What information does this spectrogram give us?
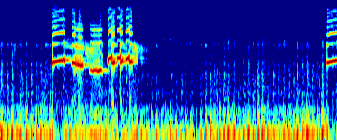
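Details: Orange-headed thrush, a popular caged songbird in Indonesia, delivers a loud rapid phrase of whistles dipping downward and rising again, then a pause with low background rumble before a new whistle starts.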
